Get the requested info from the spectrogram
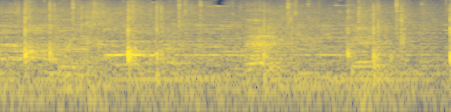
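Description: Jump rope slapping the floor, about three sharp taps a second, over background music.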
